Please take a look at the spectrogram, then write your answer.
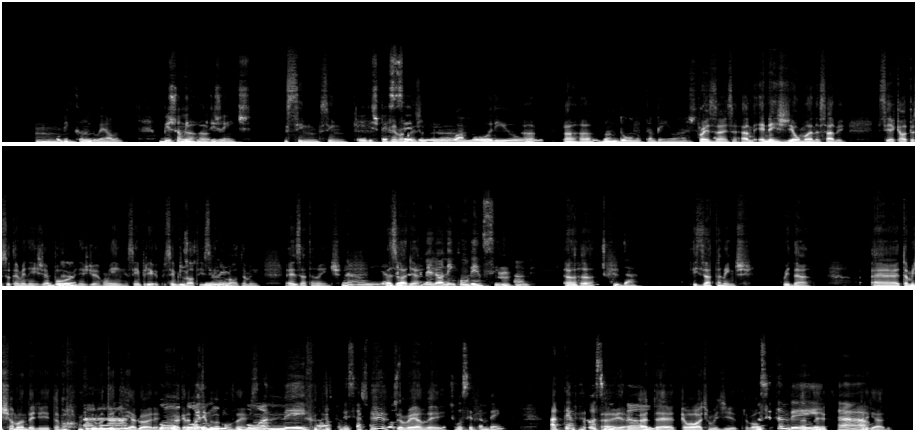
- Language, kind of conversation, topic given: Portuguese, unstructured, Como convencer alguém a não abandonar um cachorro ou um gato?
- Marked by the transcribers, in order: static; distorted speech; tapping; other background noise; chuckle; laugh; unintelligible speech; chuckle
